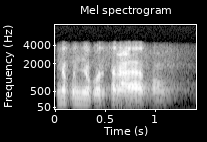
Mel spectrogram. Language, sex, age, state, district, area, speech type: Tamil, male, 18-30, Tamil Nadu, Perambalur, urban, conversation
